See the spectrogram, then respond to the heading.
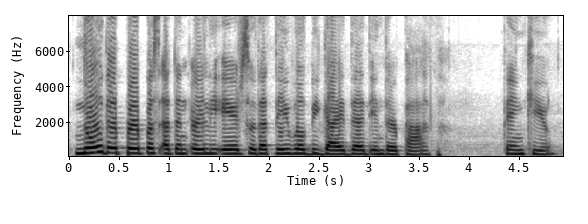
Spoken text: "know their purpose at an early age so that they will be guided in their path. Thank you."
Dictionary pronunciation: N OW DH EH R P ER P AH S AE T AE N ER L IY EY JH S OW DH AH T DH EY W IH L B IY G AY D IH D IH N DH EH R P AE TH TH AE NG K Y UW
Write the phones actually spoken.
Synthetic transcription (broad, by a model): N OW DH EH R P ER P AH S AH T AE N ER L IY EY JH S OW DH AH T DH EY W IH L B IY G AY D IH D IH N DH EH R P AE TH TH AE NG K Y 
